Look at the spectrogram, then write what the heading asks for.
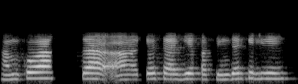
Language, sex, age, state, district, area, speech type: Hindi, female, 45-60, Uttar Pradesh, Ayodhya, rural, conversation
